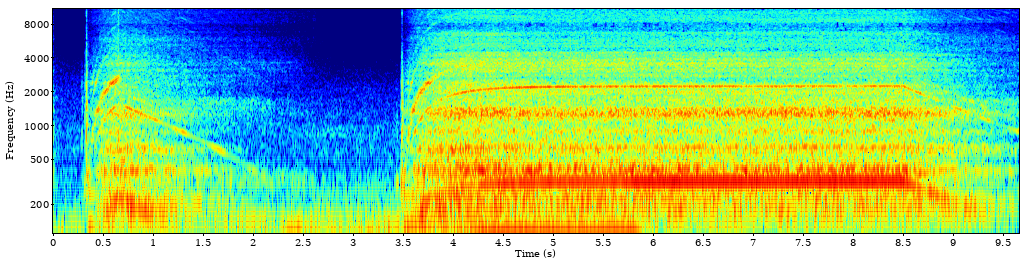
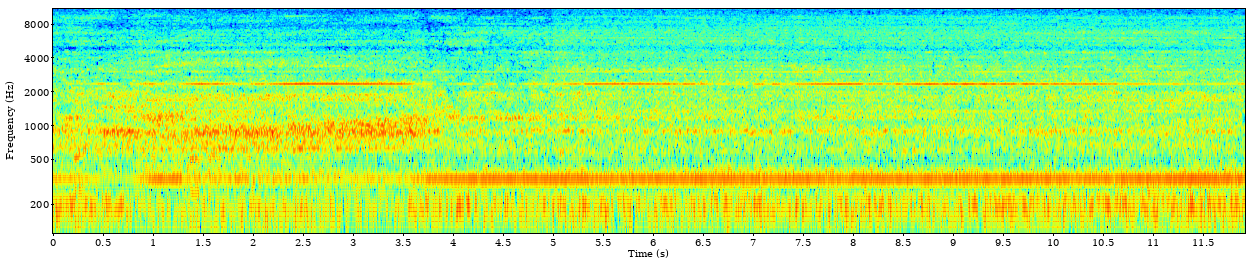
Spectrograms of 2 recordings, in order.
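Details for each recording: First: Riccar Supralite upright vacuum (church find) being serviced, tested after reassembly: motor spins up to a steady, even whine, no rattles or slapping, then winds down cleanly; running normally. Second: Riccar Supralite upright vacuum (church find) before servicing, belt broken, run to blow out dust: loud steady motor whir with rushing air and constant pitch, lots of airflow, little bearing noise; motor runs freely.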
